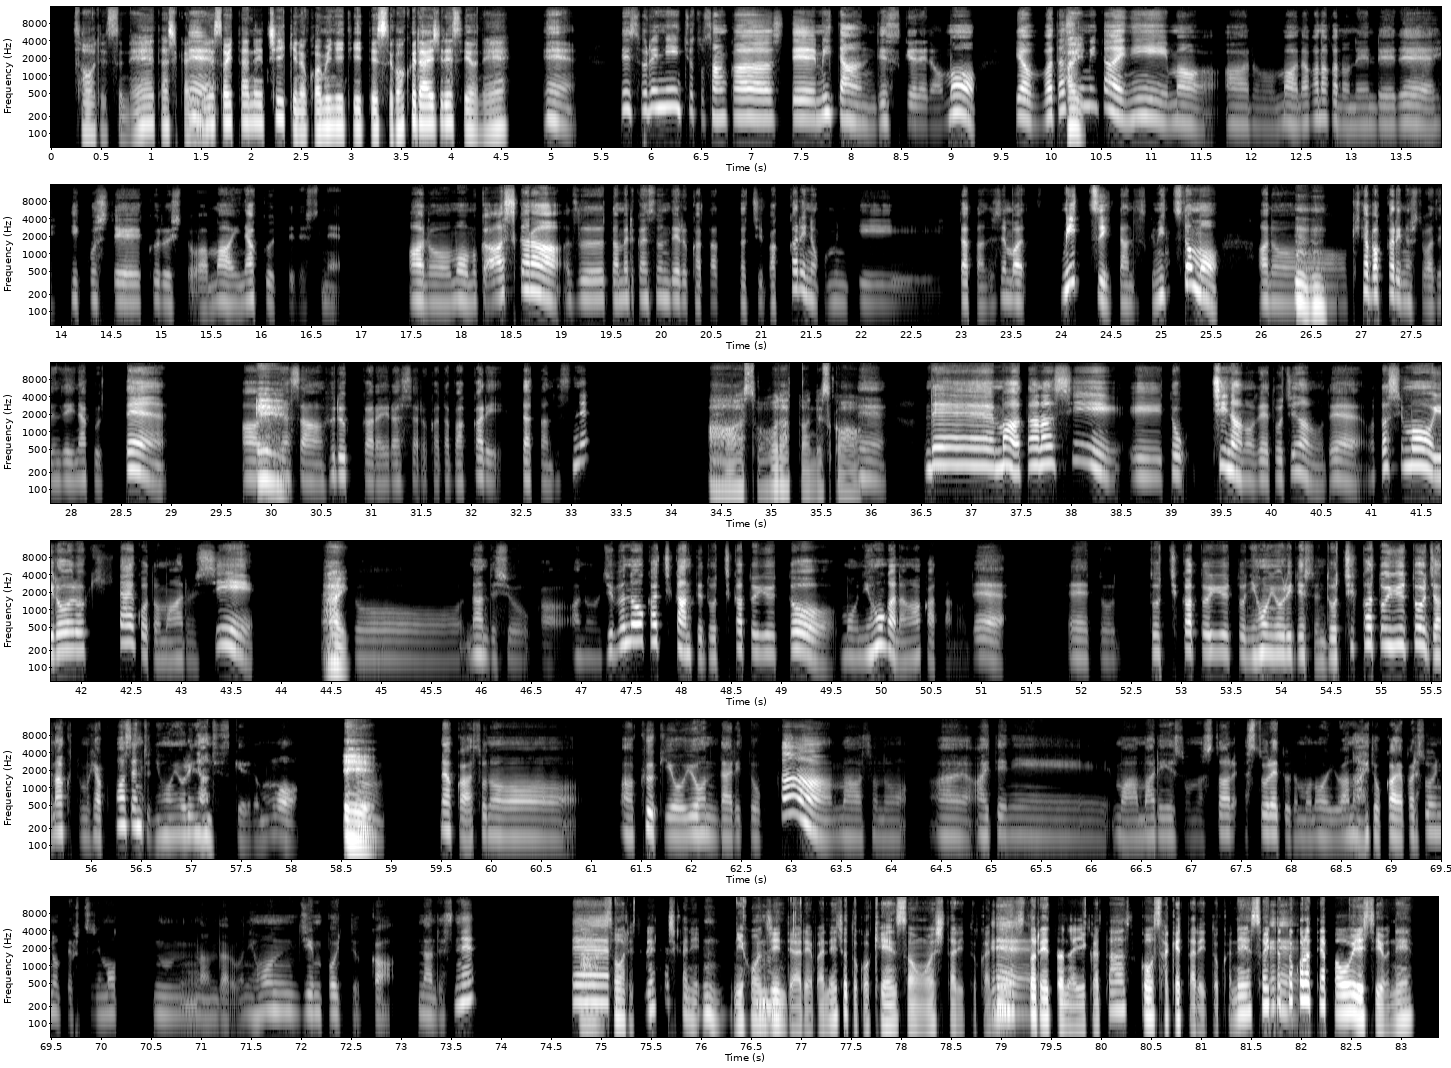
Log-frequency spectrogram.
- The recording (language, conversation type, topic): Japanese, advice, 批判されたとき、自分の価値と意見をどのように切り分けますか？
- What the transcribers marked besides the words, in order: none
